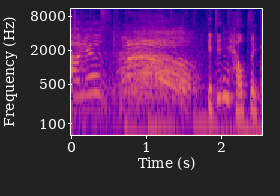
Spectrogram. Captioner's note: crowd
